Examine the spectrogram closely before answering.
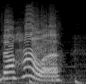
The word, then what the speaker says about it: VA-11 Hall-A: or ba11 Hall a the name sounds a bit silly and hard to pronounce good thing it's actually called Valhalla the funny numbers and letters are just a code anyway I visited this cute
